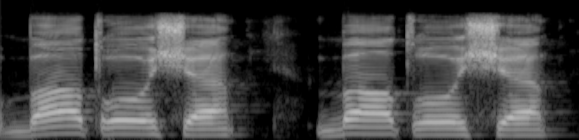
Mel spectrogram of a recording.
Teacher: طا کو تھوڑی سی جنبش دے کر ہلا کر پڑھیں گے تاکہ اس پر قلقلہ ہو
